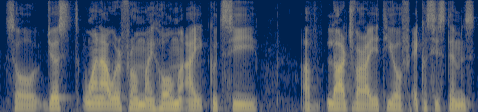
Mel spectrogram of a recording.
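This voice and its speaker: A Colombian-raised man in his thirties appears as an ecologist guest in an interview, patiently explaining his research with frequent restarts and fillers. His mid-range voice is clean and level, and he speaks unhurriedly.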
